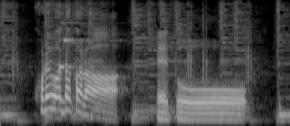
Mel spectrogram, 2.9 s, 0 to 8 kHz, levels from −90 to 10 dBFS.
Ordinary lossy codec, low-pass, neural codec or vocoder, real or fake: none; none; none; real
